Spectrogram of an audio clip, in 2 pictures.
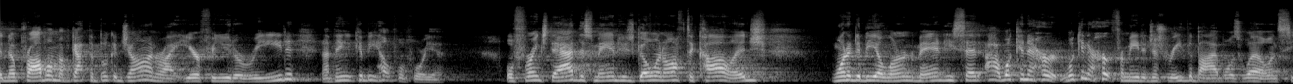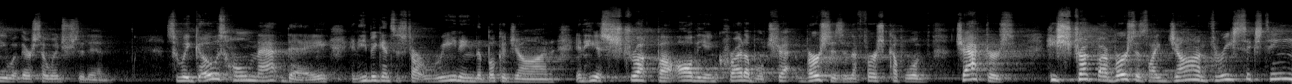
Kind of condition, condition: setting, large echoing room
